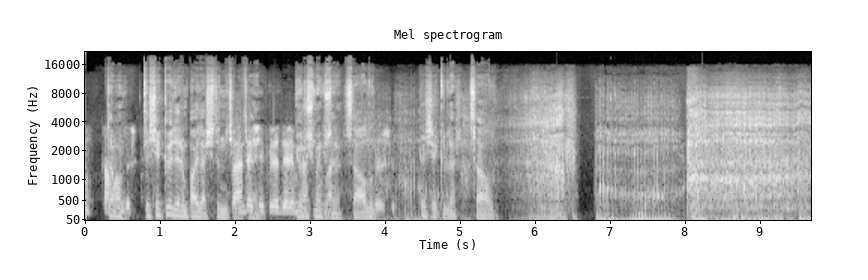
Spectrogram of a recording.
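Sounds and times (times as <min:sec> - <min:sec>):
speech: 0:00.2 - 0:06.6
big-cat roar sound effect: 0:04.1 - 0:09.6.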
